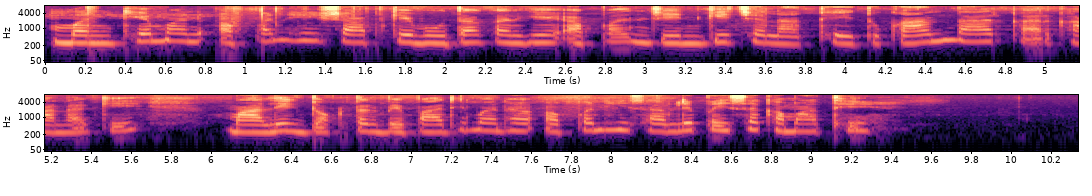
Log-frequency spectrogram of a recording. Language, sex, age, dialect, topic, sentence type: Chhattisgarhi, male, 18-24, Western/Budati/Khatahi, banking, statement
